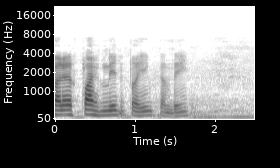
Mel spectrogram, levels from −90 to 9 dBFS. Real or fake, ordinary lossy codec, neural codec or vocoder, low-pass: fake; none; codec, 44.1 kHz, 3.4 kbps, Pupu-Codec; 7.2 kHz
